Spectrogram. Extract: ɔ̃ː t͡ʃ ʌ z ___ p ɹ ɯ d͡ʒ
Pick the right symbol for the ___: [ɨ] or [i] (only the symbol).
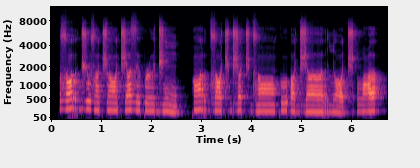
ɨ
